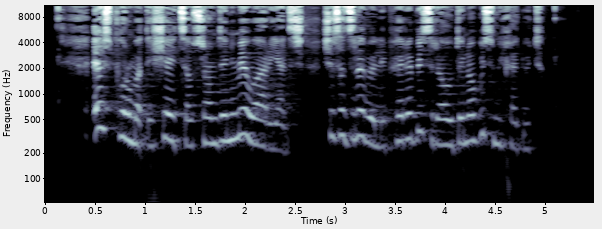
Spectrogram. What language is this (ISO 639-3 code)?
kat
